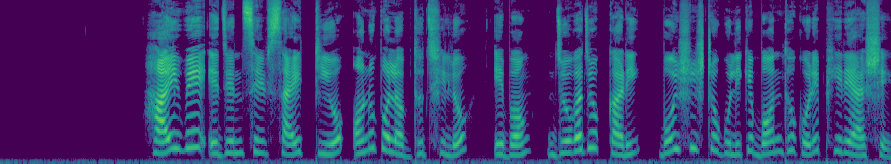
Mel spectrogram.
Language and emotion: Bengali, neutral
